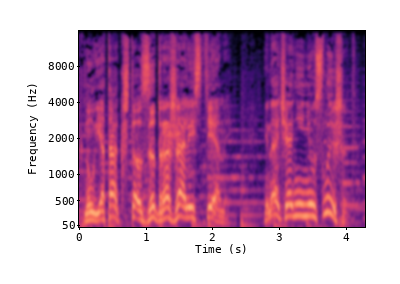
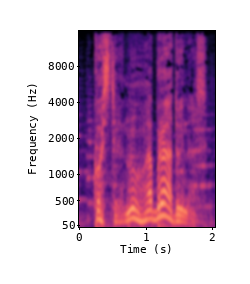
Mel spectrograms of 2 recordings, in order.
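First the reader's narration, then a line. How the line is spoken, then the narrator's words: Calm. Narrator (Russian): спокойно проговорил художник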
